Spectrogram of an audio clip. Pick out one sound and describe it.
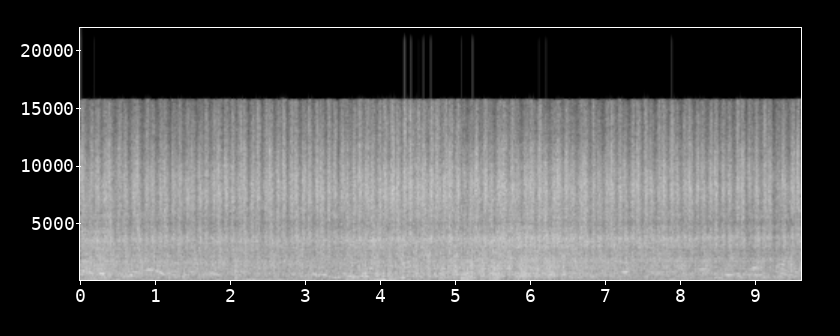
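Fireworks crackle and fizz rapidly close by.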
